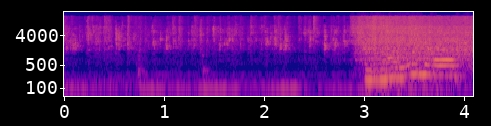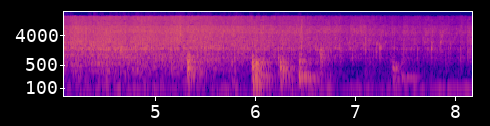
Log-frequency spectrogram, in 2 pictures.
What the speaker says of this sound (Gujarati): મસ્ત મજાના મગનો વઘાર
